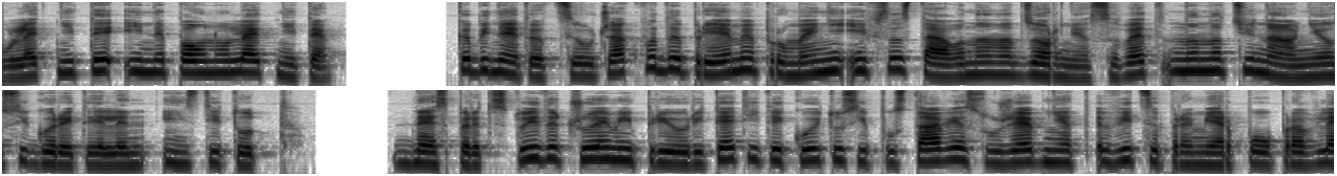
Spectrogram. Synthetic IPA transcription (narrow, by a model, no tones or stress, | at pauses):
lɛt̪nit̪ɛʔinɛpəlˠnolɛt̪nit̪ɛ | kəbinɛt̪ət̪sɛot͡ʃakvəd̪ɐpɾiɛmɛpɾomɛniʔifsɐst̪avənɐnɐd̪zɔɾnijəsɐvɛt̪nɐnɐt̪sionalˠnijəosiɡʊɾit̪ɛlɛninst̪it̪ut̪ | d̪nɛspɾɛt̪st̪oid̪ɐt͡ʃuɛmipɾioɾit̪ɛt̪it̪ɛkoit̪ʊsipost̪avʲjəslˠuʒɛbniət̪vit̪sɛpɾɛmiɛɾpoːpɾɐvlɛ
